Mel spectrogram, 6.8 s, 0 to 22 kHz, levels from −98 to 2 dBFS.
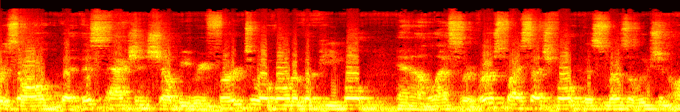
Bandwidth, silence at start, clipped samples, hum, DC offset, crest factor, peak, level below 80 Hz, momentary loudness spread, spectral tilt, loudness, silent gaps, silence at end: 15.5 kHz; 0 s; under 0.1%; none; under 0.1%; 8 dB; -4 dBFS; -28 dBFS; 3 LU; -5 dB/octave; -12 LUFS; none; 0 s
